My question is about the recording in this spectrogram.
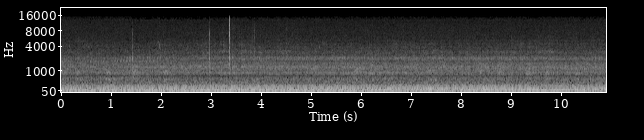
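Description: Diesel locomotive engines of a freight train (GAIA No. 5281 leading, ALCO RSD-16 No. 8273) running with a steady low rumble. A few faint, short clicks come between about one and a half and three and a half seconds in.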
